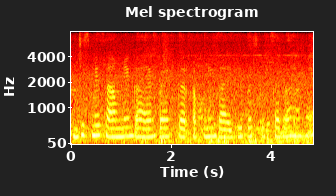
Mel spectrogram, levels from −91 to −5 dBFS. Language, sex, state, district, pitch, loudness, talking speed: Hindi, female, Chhattisgarh, Raipur, 225 Hz, -15 LUFS, 125 wpm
